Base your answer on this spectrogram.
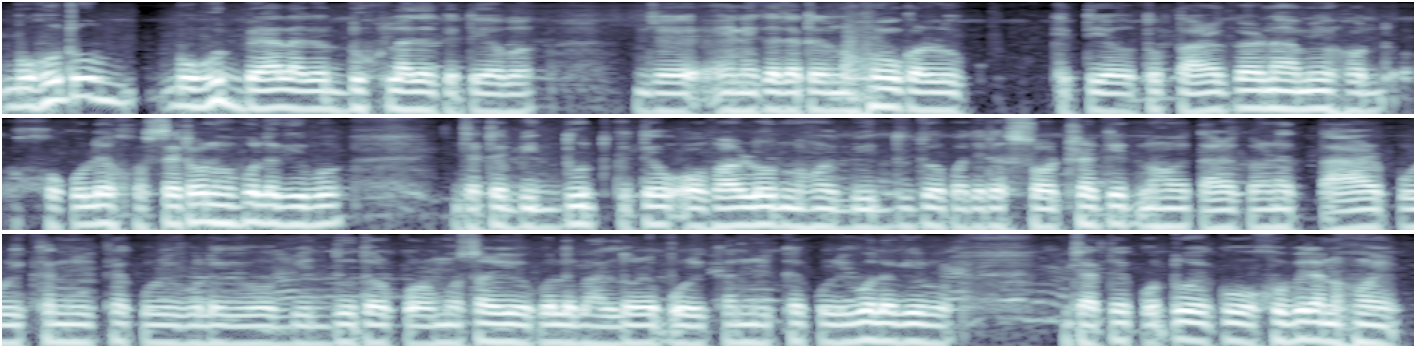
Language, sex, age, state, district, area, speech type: Assamese, male, 30-45, Assam, Charaideo, urban, spontaneous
